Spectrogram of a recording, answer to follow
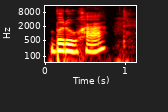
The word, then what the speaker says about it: Bruja: But the correct pronunciation of the name is Bruja, but I just said Bruja.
